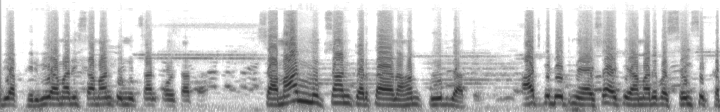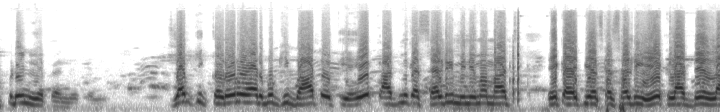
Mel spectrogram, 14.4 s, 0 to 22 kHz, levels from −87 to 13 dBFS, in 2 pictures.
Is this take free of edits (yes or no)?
yes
